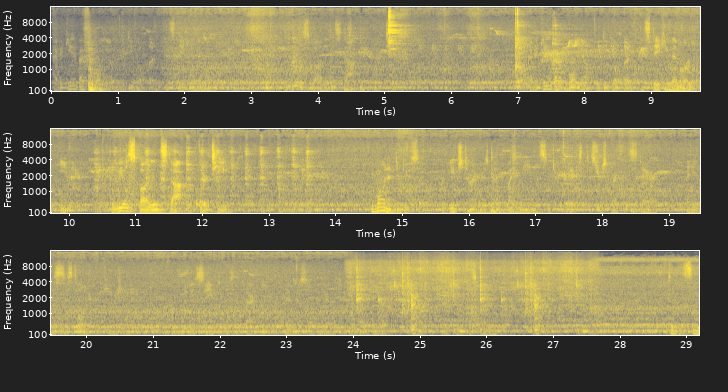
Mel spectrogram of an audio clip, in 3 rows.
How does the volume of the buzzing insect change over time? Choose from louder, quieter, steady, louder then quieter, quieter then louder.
steady.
